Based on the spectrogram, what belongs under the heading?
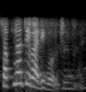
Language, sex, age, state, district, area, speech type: Hindi, female, 30-45, Madhya Pradesh, Hoshangabad, urban, conversation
